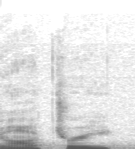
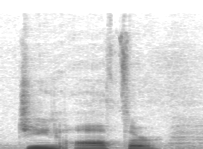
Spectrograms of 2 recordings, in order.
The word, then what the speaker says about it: Autry: The next one I did see a long time ago, and it's Gary Cooper and Gene Autry. No, Gene Autry.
